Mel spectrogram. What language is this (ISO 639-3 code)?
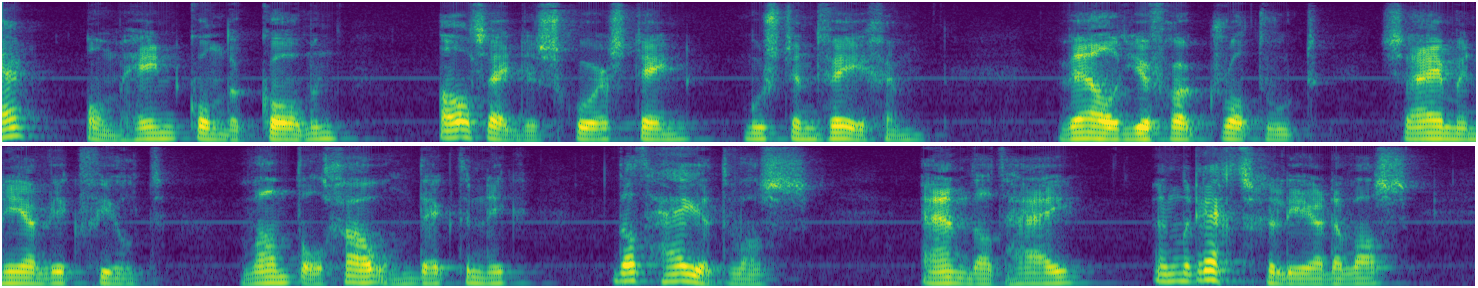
nld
